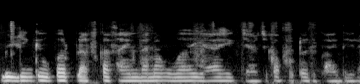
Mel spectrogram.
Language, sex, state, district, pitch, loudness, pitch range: Hindi, female, Uttar Pradesh, Jyotiba Phule Nagar, 170 Hz, -18 LUFS, 165-175 Hz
